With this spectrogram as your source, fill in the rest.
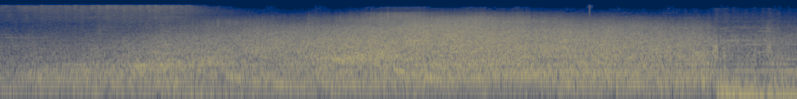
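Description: A missile roars overhead, growing louder as it approaches.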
